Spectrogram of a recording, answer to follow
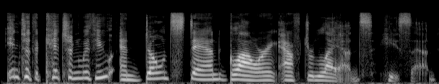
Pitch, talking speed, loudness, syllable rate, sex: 235 Hz, 175 wpm, -19 LUFS, 4.6 syllables/s, female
